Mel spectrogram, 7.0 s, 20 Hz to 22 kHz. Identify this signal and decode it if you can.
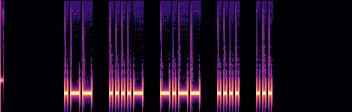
Morse code, heard as a keyed tone, about 21 wpm, spaced as for 15 wpm, 700 Hz. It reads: W4YHS
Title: USA Call Signs - 2x Character Spacing - 20wpm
